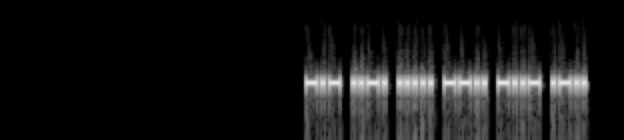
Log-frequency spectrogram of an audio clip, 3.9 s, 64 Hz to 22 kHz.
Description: Morse code, heard as a keyed tone, about 51 wpm, 700 Hz. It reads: KF5ZXL
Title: USA Call Signs - 6 Characters - 50wpm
